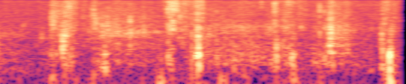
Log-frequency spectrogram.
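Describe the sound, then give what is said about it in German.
Footsteps climbing a staircase, a series of soft, uneven thuds and scuffs at an irregular walking rhythm, fairly quiet and with no talking. “So, Treppe rauf.”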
